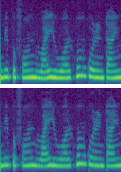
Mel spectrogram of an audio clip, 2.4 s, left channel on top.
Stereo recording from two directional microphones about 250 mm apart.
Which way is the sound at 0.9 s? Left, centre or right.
Left.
